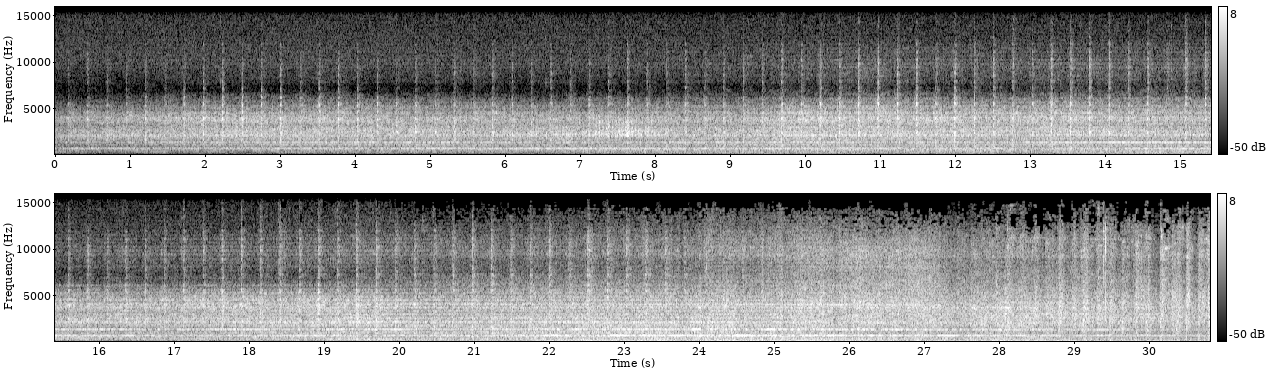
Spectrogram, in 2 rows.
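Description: LDH1250 diesel-hydraulic locomotive approaching with its engine growing steadily louder, with steady tones, then passing close by about two-thirds of the way in. The hauled Bombardier Talent railcars follow, their wheels clattering over the rail joints.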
